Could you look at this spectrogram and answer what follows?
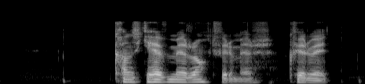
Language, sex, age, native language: Icelandic, male, 15, Icelandic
